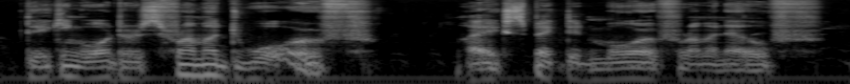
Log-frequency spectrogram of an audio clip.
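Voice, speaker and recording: Using a put-on character voice, a man talks at a very slow pace. His voice is raspy and very deep, with a very low pitch. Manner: sneering, contemptuous.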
